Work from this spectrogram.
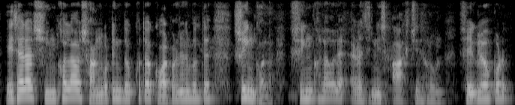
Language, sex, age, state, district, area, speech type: Bengali, male, 18-30, West Bengal, South 24 Parganas, rural, spontaneous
